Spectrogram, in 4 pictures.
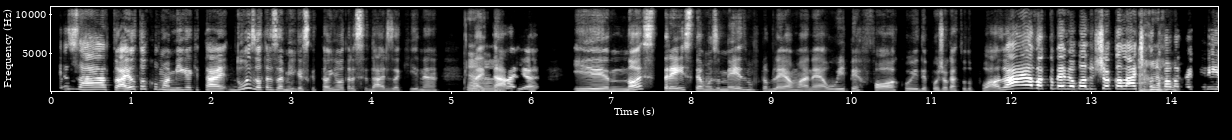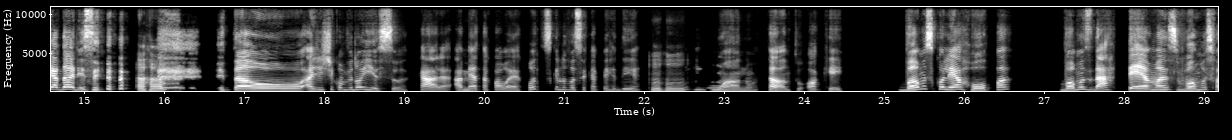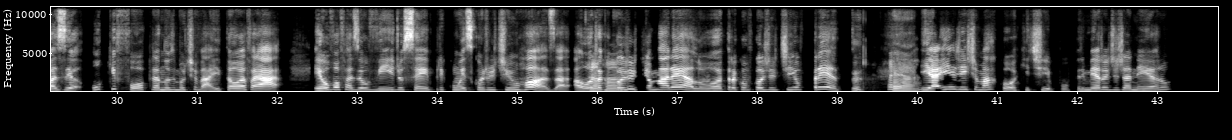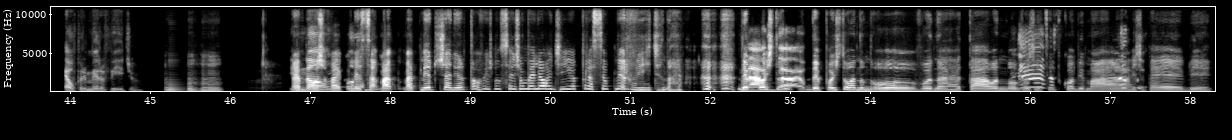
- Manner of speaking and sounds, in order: tapping; chuckle; put-on voice: "Ah eu vou comer meu … caipirinha, dane se"; laugh; chuckle; laughing while speaking: "primeiro vídeo né"; chuckle
- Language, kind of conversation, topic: Portuguese, advice, Como posso recuperar a confiança no trabalho e evitar repetir erros antigos?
